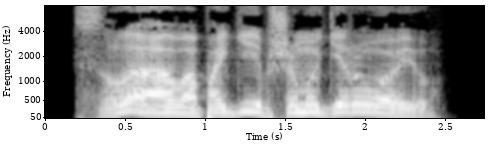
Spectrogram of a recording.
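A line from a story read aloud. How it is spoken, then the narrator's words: Sad, husky voice. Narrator (Russian): печальным, хрипловатым голосом произнес он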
